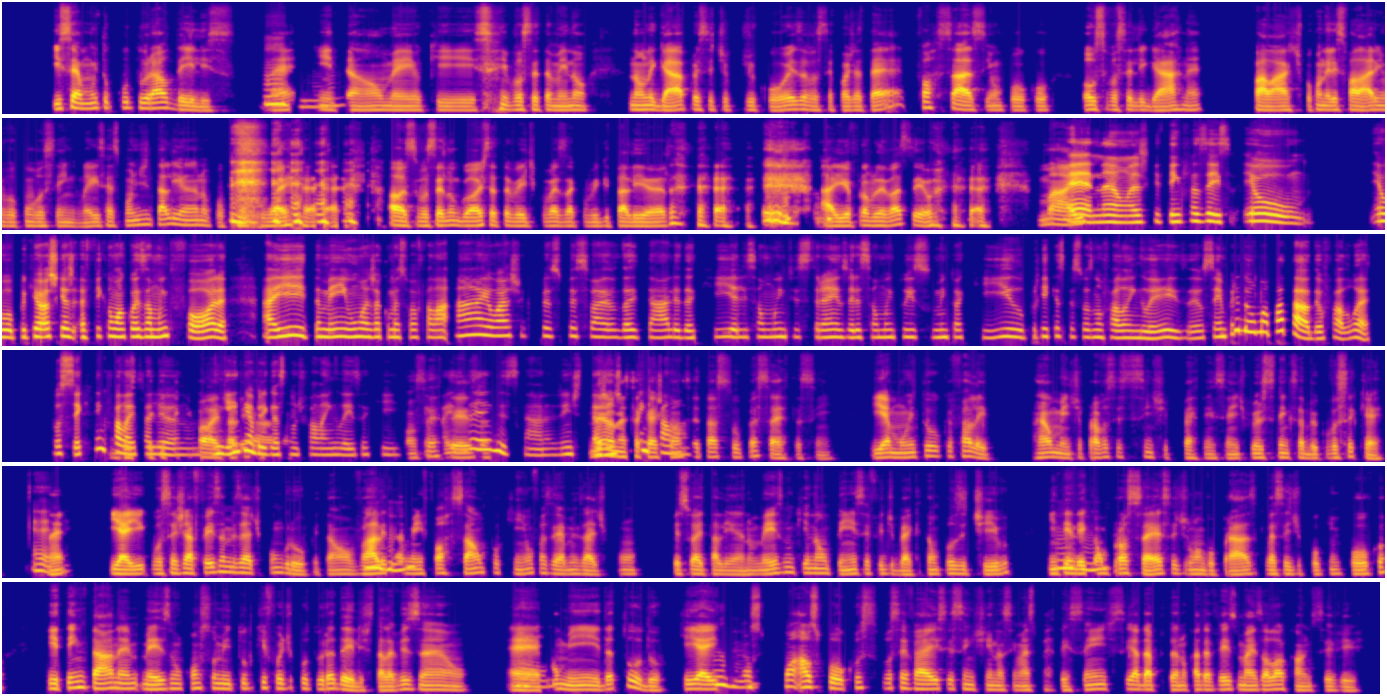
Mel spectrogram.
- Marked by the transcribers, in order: laugh; laugh; laugh; other noise
- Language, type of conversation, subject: Portuguese, advice, Como posso restabelecer uma rotina e sentir-me pertencente aqui?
